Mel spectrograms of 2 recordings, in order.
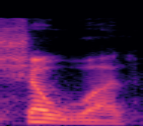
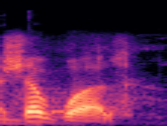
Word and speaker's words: شوال: So this would you pronounce it as Shawwal with a shadda. شوال.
